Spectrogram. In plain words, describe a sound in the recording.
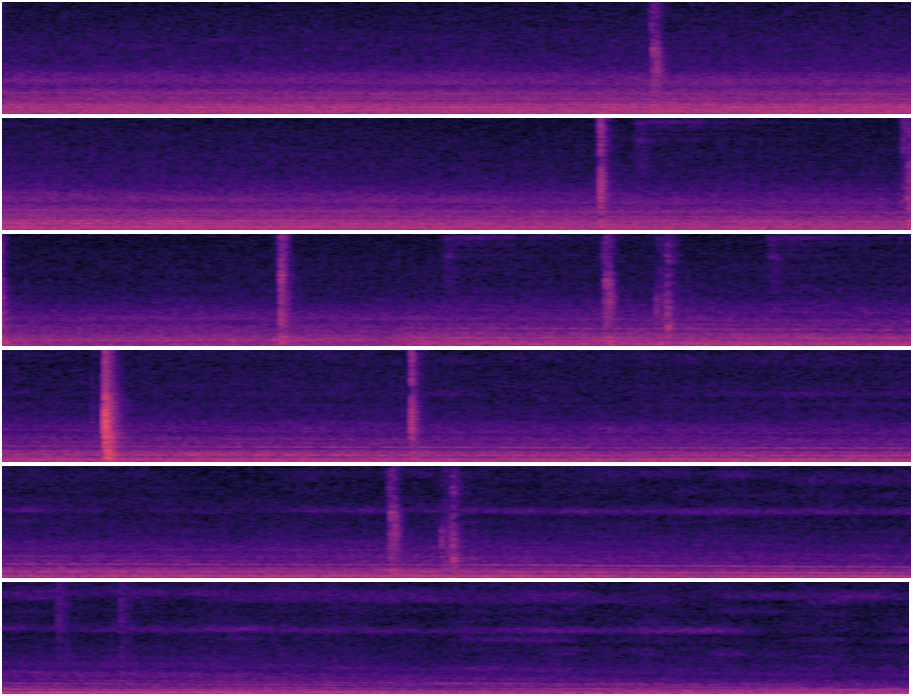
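An electric train motor whines, falling slowly in pitch as the train slows down.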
